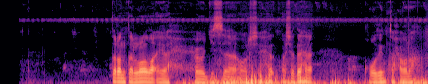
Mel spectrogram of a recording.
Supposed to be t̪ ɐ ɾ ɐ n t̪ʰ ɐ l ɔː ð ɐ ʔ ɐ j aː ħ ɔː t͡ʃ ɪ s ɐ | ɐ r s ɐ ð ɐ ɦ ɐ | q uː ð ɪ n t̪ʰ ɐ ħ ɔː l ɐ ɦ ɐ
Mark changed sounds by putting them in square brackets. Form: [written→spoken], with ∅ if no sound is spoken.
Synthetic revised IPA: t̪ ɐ ɾ ɐ n t̪ʰ ɐ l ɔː ð ɐ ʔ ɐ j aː ħ ɔː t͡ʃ ɪ s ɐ | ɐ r [s→ʃ] ɐ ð ɐ ɦ ɐ | q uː ð ɪ n t̪ʰ ɐ ħ ɔː l ɐ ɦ ɐ

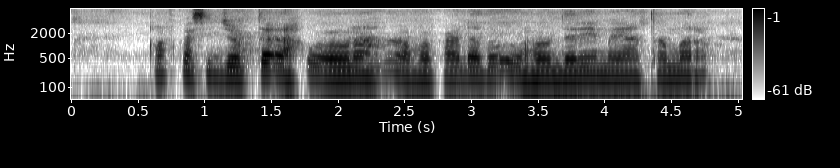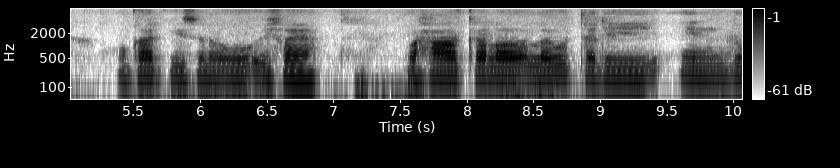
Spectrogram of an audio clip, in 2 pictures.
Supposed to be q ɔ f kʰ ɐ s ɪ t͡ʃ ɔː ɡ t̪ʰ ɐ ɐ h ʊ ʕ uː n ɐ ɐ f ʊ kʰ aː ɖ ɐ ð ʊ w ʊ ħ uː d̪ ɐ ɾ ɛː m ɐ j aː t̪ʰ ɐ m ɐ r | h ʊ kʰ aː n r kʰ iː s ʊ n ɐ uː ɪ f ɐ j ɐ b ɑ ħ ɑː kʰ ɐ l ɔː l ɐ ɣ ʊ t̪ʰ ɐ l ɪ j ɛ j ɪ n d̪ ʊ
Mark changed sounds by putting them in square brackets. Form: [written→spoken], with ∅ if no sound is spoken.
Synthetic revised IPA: q ɔ f kʰ ɐ s ɪ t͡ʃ ɔː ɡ t̪ʰ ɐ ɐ h ʊ ʕ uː n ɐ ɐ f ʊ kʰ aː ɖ ɐ ð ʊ w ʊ ħ uː d̪ ɐ ɾ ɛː m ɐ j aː t̪ʰ ɐ m ɐ r | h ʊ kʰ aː [n→∅] r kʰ iː s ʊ n ɐ uː ɪ f ɐ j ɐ [b→w] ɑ ħ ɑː kʰ ɐ l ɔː l ɐ ɣ ʊ t̪ʰ ɐ l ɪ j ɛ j ɪ n d̪ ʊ

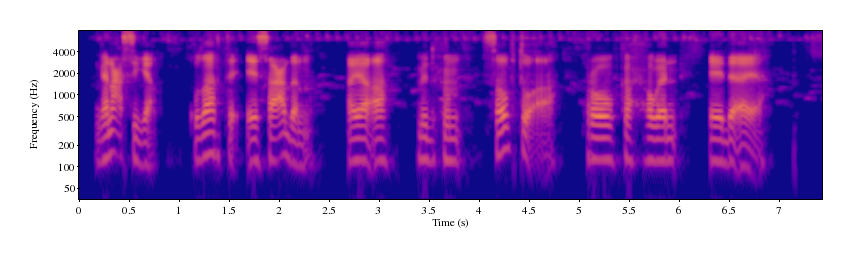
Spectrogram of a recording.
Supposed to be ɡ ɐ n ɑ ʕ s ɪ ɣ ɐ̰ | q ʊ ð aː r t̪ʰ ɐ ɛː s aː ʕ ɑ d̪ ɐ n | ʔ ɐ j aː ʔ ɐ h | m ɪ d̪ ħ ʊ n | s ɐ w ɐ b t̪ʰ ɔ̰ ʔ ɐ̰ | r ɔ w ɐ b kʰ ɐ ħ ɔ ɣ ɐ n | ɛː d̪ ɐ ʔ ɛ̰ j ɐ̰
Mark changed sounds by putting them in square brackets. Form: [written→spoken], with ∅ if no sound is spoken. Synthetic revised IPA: ɡ ɐ n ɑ ʕ s ɪ ɣ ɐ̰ | q ʊ ð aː r t̪ʰ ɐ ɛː s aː ʕ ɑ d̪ ɐ n | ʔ ɐ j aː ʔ ɐ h | m ɪ d̪ ħ ʊ n | s ɐ [w→β] ɐ b t̪ʰ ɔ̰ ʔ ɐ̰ | r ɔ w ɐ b kʰ ɐ ħ ɔ ɣ ɐ n | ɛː d̪ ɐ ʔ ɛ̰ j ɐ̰

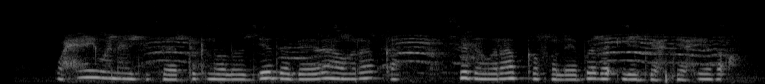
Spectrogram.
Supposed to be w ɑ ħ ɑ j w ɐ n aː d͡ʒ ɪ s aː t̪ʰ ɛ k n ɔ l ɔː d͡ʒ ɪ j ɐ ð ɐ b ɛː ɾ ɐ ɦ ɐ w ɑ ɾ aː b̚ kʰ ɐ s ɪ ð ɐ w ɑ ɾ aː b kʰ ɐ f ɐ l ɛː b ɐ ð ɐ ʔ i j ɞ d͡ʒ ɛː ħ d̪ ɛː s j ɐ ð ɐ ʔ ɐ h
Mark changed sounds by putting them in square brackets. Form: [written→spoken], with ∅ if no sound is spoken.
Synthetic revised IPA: w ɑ ħ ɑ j w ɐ n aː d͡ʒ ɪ s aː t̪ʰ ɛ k n ɔ l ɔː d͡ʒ ɪ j ɐ ð ɐ b ɛː ɾ ɐ ɦ ɐ w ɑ ɾ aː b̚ kʰ ɐ s ɪ ð ɐ w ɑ ɾ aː b kʰ ɐ f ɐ l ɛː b ɐ ð ɐ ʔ i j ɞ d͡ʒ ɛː ħ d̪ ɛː [s→ħ] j ɐ ð ɐ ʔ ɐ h

